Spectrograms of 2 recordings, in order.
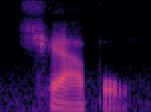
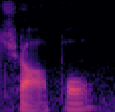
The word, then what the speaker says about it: chapel: The word is pronounced chapel, not chapel. We cannot use the open ah sound like hot and stop. We have to use the ah sound like black cat.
